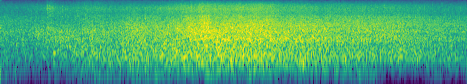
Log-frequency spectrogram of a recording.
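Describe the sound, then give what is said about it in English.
Gentle ocean waves wash onto a beach at the water's edge, lapping softly up to a person's ankles, in a steady, broad hiss that swells slightly and then eases, continuous, with no voices present. “As I reached the water's edge, I let the waves lap softly up to my ankles.”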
